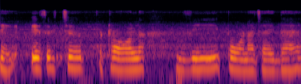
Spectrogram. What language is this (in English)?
Punjabi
